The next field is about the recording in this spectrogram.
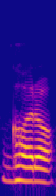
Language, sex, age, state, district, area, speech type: Odia, female, 18-30, Odisha, Subarnapur, urban, read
